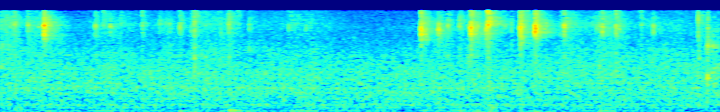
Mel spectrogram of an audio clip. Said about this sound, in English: I'm just going to type in one that I happen to know.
